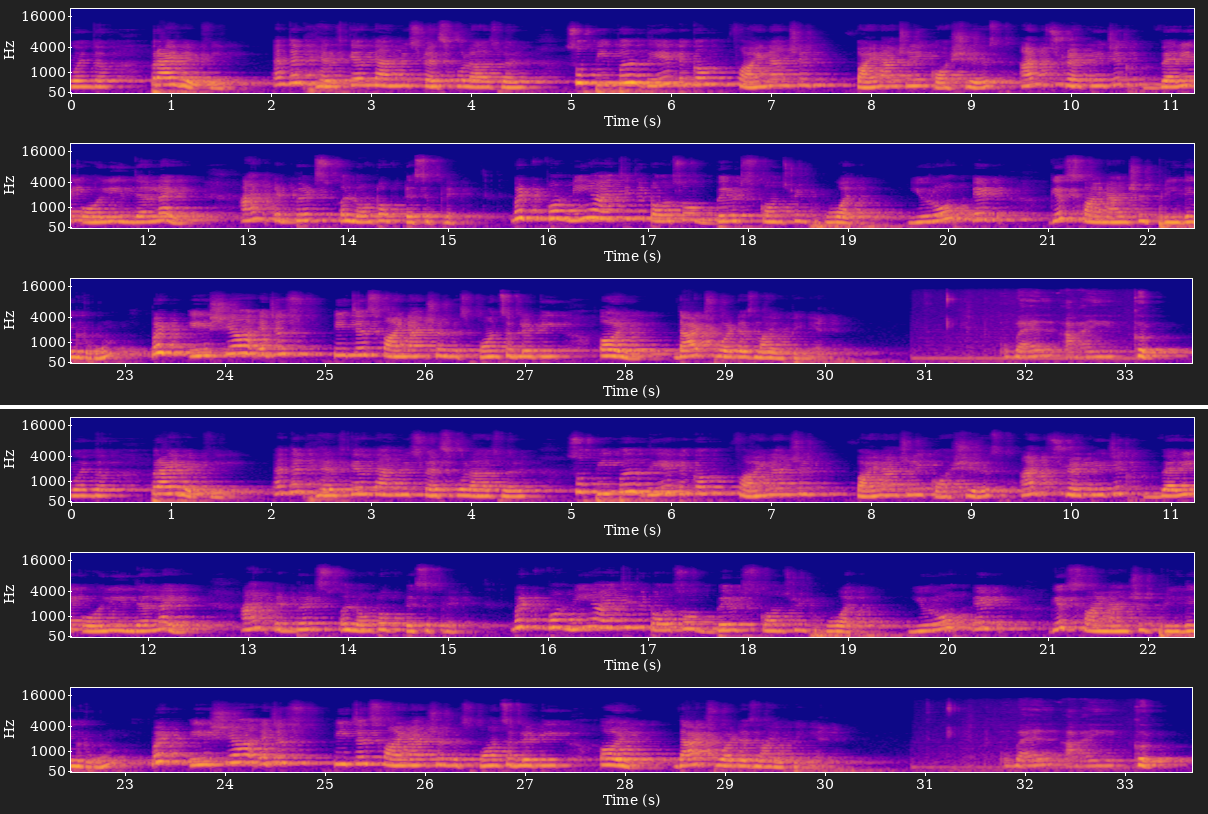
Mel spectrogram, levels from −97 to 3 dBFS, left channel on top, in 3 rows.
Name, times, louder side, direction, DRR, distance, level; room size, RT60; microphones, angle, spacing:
voice 1, 0.0-1.6 2.0-4.6 5.0-7.4 7.9-12.4 12.9-15.1 15.6-19.1 19.6-20.4 21.0-22.9 23.2-24.8 25.1-28.2 28.5-30.0, left 1 dB, 80° left, 0 dB, 2.6 m, -27 dB
voice 2, 30.8-33.2, left 1 dB, 55° left, 2 dB, 3.3 m, -32 dB
29.0 x 15.0 x 6.4 m, 1.4 s
head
